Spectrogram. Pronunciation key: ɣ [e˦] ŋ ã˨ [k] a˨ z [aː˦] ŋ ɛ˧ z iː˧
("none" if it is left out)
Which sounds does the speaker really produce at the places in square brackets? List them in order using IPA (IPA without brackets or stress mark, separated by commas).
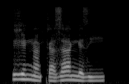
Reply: ɛ˦, k, aː˦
